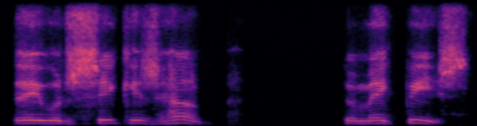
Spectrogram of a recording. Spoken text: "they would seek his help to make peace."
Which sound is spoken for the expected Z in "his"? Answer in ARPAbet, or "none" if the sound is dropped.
Z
